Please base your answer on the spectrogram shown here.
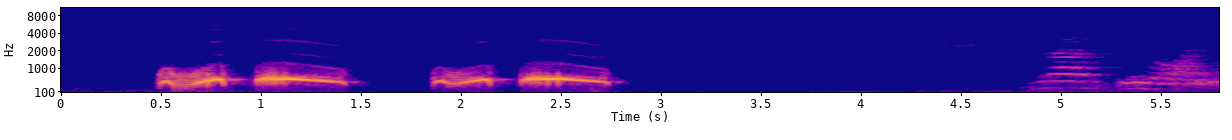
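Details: Two calling phrases from a young spotted dove, chu lèo style, meant to rouse wild doves: each a rising note then a longer falling coo, about a second apart, followed by a softer harmonic note and a hiss.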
